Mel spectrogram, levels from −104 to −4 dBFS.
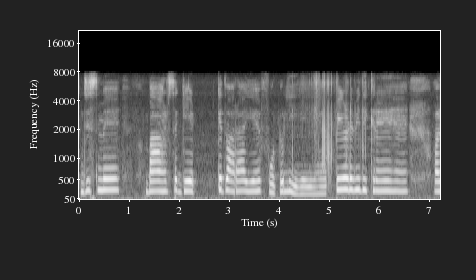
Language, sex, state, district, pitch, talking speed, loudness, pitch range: Hindi, male, Maharashtra, Gondia, 230 Hz, 140 wpm, -18 LUFS, 225-255 Hz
